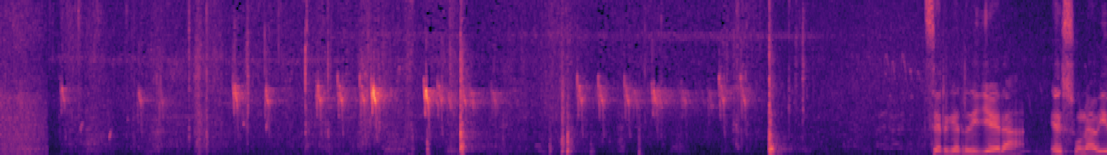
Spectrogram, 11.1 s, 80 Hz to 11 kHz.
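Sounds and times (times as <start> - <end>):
bird chirps: 0.6 - 7.6.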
